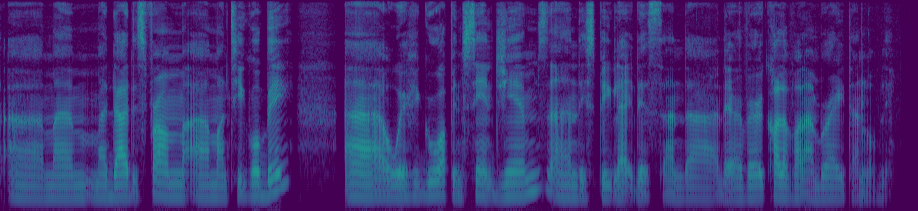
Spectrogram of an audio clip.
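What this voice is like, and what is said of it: Put-on Jamaican accent. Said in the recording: “just accents, Jamaican, this is Jamaican”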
